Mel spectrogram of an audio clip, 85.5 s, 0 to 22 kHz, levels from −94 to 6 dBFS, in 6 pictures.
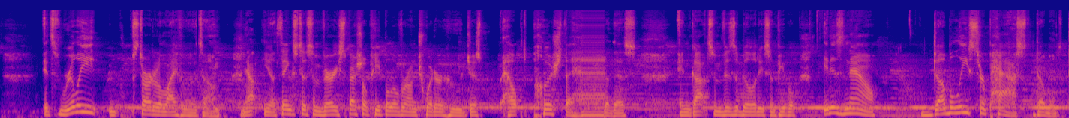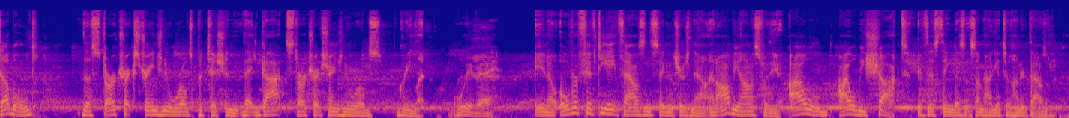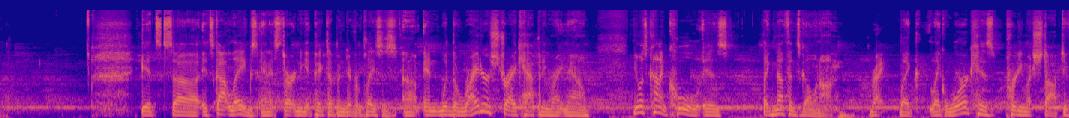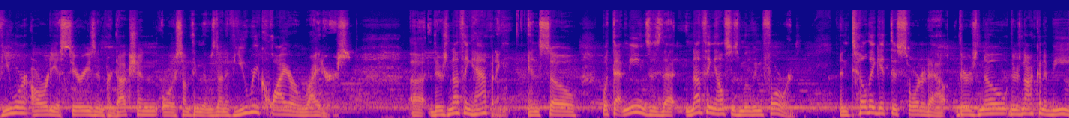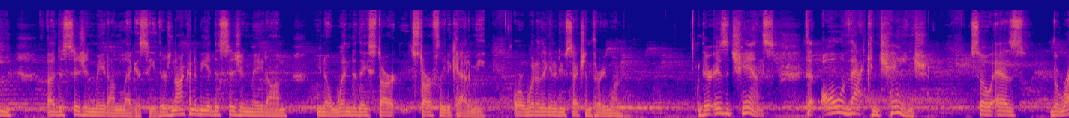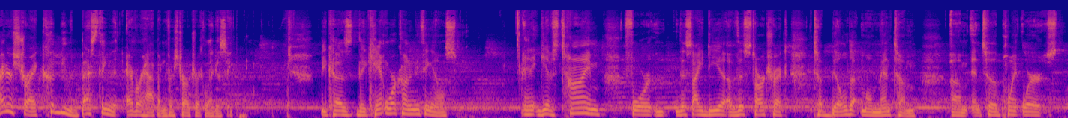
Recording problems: echo of what is said; strong; throughout; 530 ms later, 10 dB below the speech
squashed, flat; heavily
audio freezing; at 8 s

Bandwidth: 15 kHz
